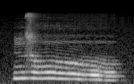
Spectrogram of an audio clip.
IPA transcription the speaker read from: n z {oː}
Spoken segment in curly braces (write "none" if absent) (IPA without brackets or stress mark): oː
